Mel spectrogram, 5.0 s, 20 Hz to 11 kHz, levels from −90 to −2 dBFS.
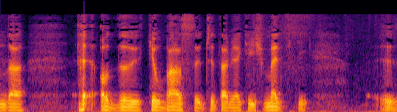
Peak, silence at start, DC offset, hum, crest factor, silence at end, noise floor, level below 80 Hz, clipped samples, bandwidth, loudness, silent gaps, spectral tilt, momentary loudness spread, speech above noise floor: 0 dBFS; 0 s; under 0.1%; none; 18 dB; 0 s; -42 dBFS; -38 dBFS; under 0.1%; 7.4 kHz; -18 LUFS; none; -7 dB/octave; 13 LU; 24 dB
